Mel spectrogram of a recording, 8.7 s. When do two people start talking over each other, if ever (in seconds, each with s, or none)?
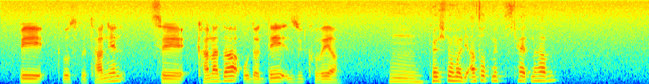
none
